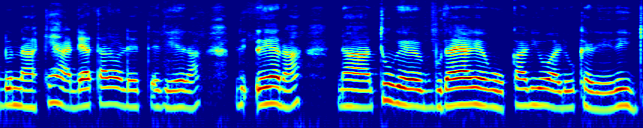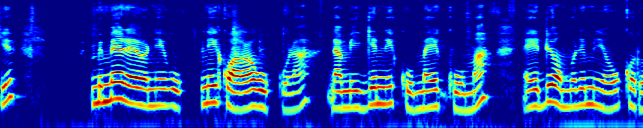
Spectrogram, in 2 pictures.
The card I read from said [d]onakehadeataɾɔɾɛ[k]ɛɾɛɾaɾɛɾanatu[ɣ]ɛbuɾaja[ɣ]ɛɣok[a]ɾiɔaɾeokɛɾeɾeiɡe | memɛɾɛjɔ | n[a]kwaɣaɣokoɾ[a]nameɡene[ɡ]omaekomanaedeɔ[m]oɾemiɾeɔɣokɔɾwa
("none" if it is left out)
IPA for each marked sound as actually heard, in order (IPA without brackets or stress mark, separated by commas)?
d, t, ɣ, ɣ, a, e, a, k, m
